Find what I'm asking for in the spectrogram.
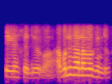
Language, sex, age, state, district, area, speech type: Assamese, male, 18-30, Assam, Dhemaji, rural, conversation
